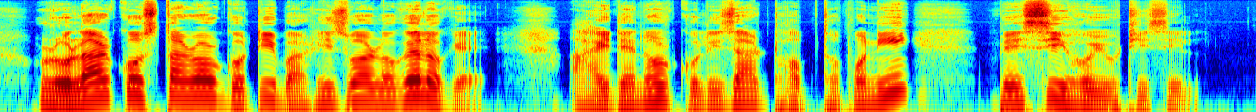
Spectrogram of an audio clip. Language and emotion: Assamese, fearful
